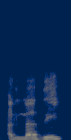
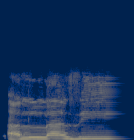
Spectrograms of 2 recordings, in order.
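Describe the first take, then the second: First: The middle consonant is a soft 'dh' sound. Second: The middle consonant is a buzzing 'z' sound. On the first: The speaker calls it right. "ingat, za-nya, zi, zi, zi" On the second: The speaker calls it wrong. "Jangan allazi. Nah, jangan kebablas ke huruf za"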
